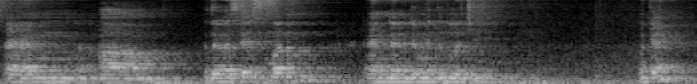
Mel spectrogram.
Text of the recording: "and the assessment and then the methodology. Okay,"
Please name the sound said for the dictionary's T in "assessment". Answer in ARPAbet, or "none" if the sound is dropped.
none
